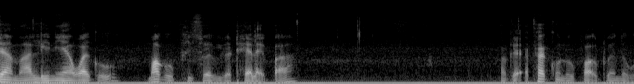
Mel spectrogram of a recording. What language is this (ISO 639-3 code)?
kor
